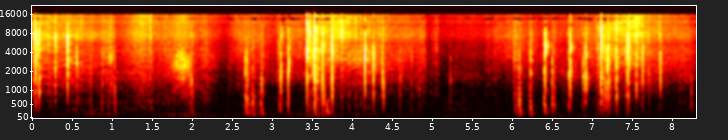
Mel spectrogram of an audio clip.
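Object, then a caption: Denim jeans fabric. Rubber-gloved fingers scratch the thigh and knee of ripped denim jeans. The result is quiet, dry, bright scratching and crinkling in rapid bursts of sharp, short clicks, separated by brief softer pauses.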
